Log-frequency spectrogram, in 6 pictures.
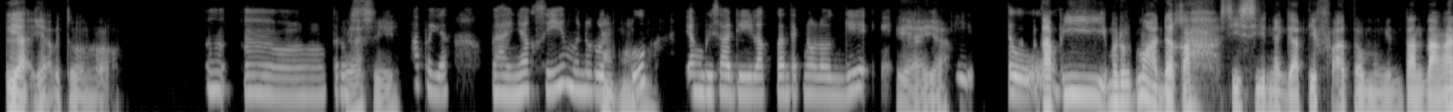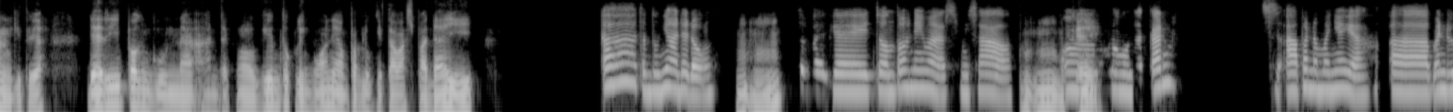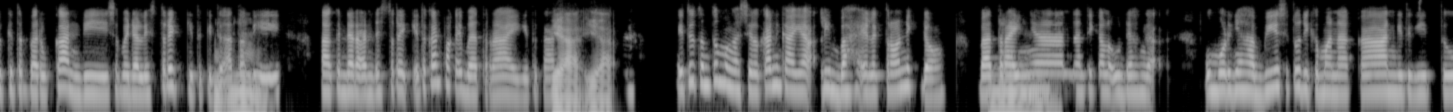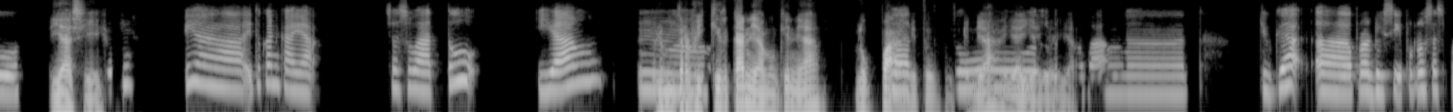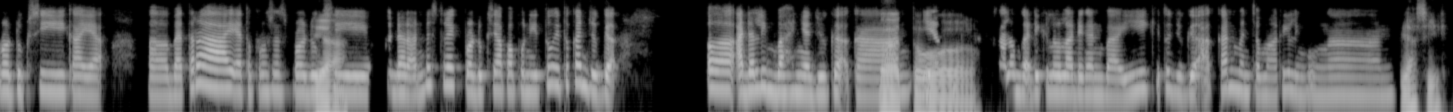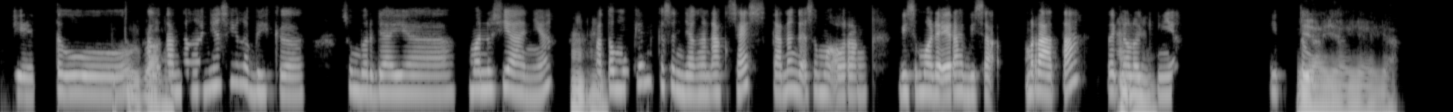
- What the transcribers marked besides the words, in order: tapping; other background noise
- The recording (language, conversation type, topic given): Indonesian, unstructured, Bagaimana peran teknologi dalam menjaga kelestarian lingkungan saat ini?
